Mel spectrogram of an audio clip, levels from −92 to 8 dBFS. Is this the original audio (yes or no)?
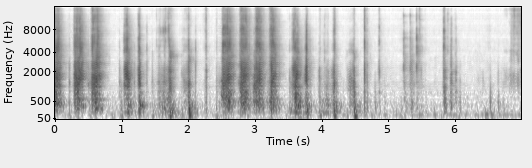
no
